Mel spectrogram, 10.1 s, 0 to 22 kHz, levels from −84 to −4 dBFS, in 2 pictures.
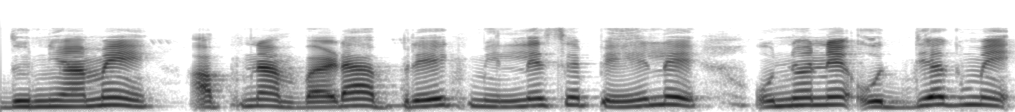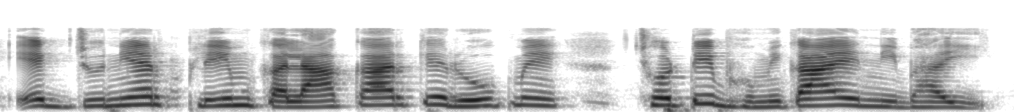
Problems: background sounds at intervals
